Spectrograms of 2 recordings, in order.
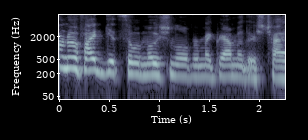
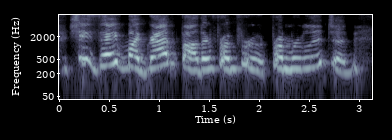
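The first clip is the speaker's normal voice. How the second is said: higher, louder, tickled repeat of a quote; high-pitched amused mimicry; amused incredulous quoting; 7 semitones higher, 3 dB louder than usual. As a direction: quote it as if it's hilarious, voice lifting toward a laugh. Repeats quote she found hilarious.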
